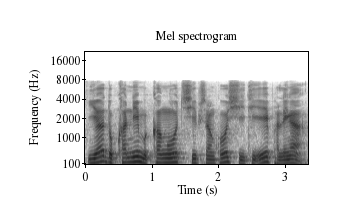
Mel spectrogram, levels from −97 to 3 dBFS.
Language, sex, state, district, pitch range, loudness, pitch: Garo, male, Meghalaya, West Garo Hills, 125-155 Hz, -16 LUFS, 145 Hz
